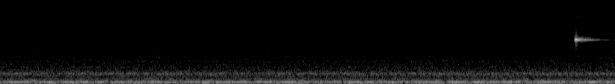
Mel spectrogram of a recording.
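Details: Smoke detector in a quiet room: steady room hum, then one short, high chirp near the end, signalling the battery is low and needs changing.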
